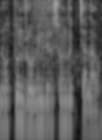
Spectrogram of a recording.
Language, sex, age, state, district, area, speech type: Bengali, male, 18-30, West Bengal, Purba Medinipur, rural, read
